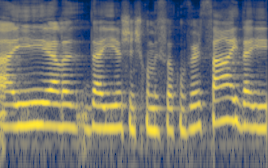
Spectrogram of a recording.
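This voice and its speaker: On a very clean recording with a silent background, a woman with an unremarkable speaking voice talks at a fairly slow pace and medium pitch. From southern Brazil (Paraná). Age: 60s. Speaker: businesswoman. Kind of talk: interview.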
